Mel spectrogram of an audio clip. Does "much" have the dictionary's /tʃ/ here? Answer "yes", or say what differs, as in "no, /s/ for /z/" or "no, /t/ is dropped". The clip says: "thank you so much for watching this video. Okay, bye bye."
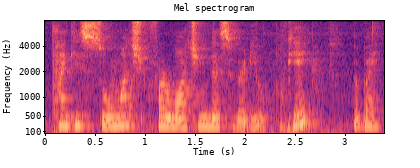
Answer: yes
